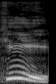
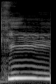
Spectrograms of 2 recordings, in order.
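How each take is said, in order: First: It has the ordinary tho tone. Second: It has the special tone between tho and tri. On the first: "ขี้เสียงโทปกตินะครับ" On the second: "เสียงโทพิเศษ"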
